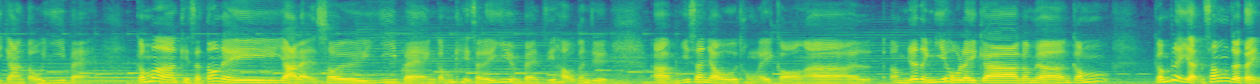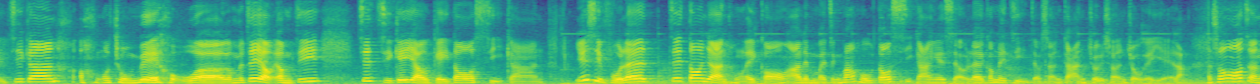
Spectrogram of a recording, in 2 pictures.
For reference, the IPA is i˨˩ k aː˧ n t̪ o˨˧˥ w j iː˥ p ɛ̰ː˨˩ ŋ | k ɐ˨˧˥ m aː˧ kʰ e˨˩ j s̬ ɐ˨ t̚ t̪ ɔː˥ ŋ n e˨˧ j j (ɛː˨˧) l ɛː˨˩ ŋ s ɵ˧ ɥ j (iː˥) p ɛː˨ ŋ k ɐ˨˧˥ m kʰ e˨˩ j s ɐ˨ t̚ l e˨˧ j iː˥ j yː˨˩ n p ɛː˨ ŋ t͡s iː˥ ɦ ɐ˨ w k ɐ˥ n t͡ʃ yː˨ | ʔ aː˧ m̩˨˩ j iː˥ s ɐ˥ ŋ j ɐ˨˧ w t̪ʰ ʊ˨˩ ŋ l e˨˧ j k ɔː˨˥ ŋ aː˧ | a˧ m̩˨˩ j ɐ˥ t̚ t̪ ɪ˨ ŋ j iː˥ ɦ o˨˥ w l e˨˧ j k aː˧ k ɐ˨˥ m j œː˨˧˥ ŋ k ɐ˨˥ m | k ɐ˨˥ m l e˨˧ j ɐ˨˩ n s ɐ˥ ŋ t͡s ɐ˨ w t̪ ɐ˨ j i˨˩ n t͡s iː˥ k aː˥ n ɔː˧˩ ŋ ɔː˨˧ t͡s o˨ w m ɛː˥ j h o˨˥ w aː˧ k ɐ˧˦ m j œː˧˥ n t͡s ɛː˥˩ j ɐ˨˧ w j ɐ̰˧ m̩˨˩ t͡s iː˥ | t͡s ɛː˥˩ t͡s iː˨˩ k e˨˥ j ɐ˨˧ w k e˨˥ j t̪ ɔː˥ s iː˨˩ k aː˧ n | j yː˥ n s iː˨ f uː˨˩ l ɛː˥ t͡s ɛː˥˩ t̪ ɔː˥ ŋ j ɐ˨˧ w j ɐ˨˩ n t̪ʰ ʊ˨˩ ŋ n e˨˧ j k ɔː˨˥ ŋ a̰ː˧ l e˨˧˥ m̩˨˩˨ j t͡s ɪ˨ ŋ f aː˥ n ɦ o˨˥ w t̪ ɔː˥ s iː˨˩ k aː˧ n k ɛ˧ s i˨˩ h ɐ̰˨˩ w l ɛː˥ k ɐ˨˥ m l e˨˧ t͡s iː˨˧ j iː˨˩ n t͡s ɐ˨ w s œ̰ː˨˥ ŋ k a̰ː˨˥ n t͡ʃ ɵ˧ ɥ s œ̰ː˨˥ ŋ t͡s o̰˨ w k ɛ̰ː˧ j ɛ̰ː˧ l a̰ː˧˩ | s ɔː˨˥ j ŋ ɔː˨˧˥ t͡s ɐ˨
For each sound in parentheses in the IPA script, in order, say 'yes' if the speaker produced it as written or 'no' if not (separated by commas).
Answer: no, yes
